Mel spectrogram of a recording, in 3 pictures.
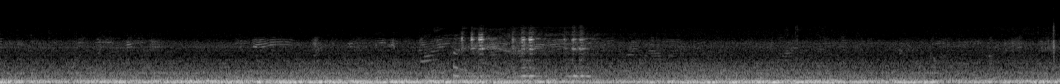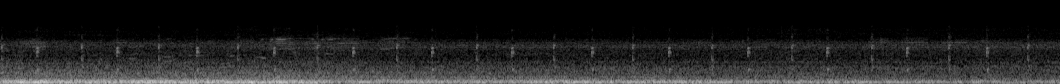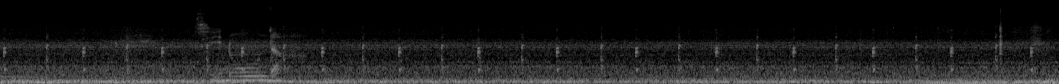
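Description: Car engine and road noise heard from inside the cabin while driving, a low rumble that is loudest in the first half and eases off as the car slows. From about ten seconds in, a steady light ticking repeats about twice a second.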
